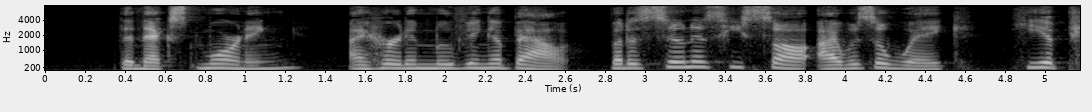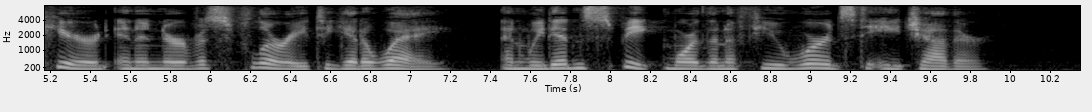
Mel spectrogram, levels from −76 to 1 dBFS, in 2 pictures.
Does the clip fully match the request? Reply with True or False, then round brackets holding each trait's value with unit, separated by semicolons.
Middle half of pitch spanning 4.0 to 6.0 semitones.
False (3.5 semitones)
